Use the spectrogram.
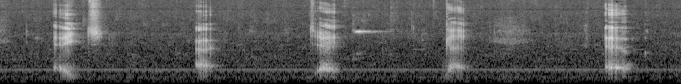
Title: girl burping her abcs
